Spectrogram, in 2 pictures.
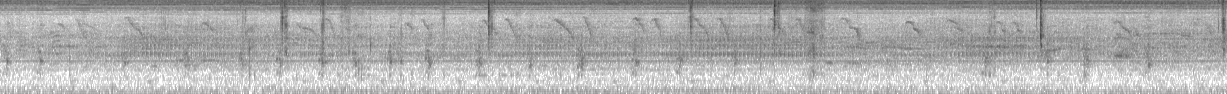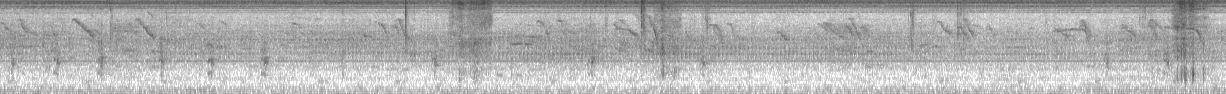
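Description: Close eating sounds on a clip-on microphone: wet chewing and lip smacks as rice and pork are eaten by hand, with small clicks throughout and a louder smack near the end as fingers are sucked clean.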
